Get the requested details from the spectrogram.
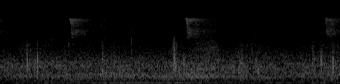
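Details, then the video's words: On a June 27 tour outdoors, chipmunks give brief, high, sharp chips about every second and a half, over soft footsteps and faint background, possibly with a distant American goldfinch. "Swainson's You're hearing chipmunks. And I think"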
